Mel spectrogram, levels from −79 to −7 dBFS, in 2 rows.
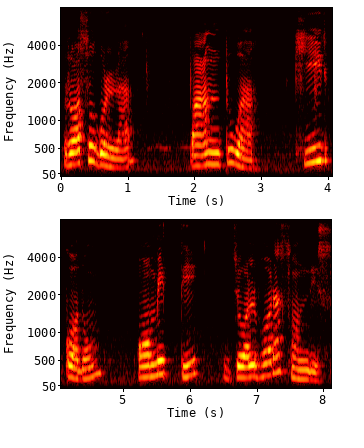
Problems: background sounds at intervals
